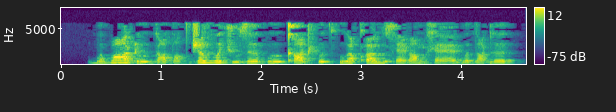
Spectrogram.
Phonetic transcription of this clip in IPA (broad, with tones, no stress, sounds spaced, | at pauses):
b ʌ˦ b ɑː˥ ʈ ʊː˨ ɡ ʊː˨ dˤ ɑ˩ tˤ d͡ʒ ʊː˥ v ʌ˦ t͡ʃ u˩ z əː˦ p ʊː˦ kʼ ɑ˦ t͡ʃʼ ʊ˦ t͡sʼ uː˦ qʼ uː˦ s æ˩ ɽ ɑ˥ m x æː˩ b ʌ˥ d ɑ˦ ɡ ə˥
